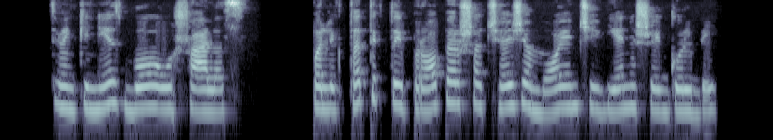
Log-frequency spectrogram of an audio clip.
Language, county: Lithuanian, Klaipėda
